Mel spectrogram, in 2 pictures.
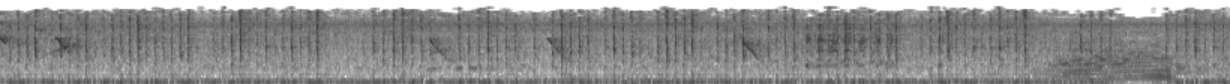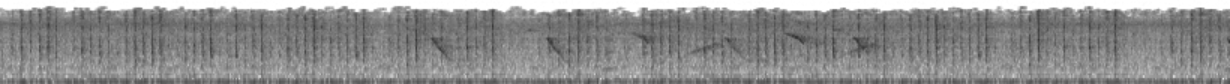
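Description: Tractor engine sound running steadily with a fast knocking beat, laid over a toy tractor. Short high chirps come and go, and a rising whine sweeps up about seven and a half seconds in.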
